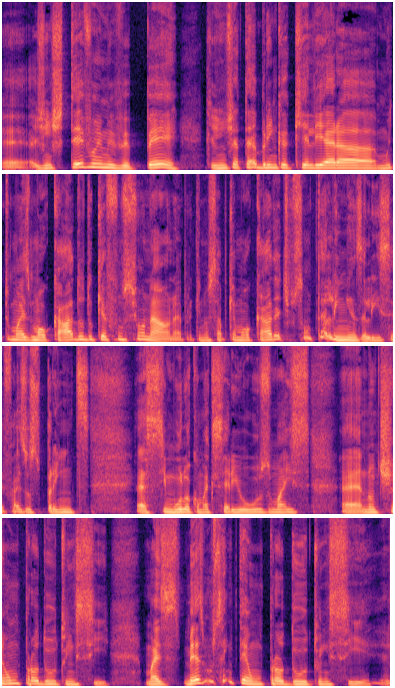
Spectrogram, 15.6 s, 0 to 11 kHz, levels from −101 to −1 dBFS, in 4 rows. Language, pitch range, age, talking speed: Portuguese, 155-195 Hz, 20-39, 240 wpm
